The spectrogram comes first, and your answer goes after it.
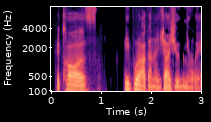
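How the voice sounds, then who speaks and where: A man with a non-native accent speaks at a moderate pace, his pitch fairly low with ordinary variation. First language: not English. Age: 20s. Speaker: vlogger. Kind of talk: personal vlog monologue. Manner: halting.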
